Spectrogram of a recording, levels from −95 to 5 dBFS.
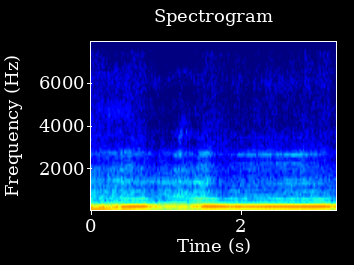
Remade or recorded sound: recorded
